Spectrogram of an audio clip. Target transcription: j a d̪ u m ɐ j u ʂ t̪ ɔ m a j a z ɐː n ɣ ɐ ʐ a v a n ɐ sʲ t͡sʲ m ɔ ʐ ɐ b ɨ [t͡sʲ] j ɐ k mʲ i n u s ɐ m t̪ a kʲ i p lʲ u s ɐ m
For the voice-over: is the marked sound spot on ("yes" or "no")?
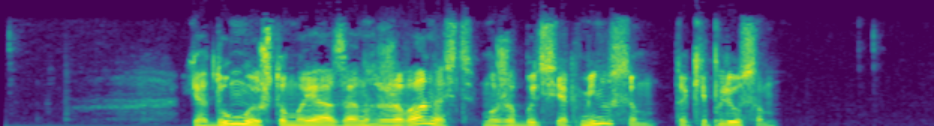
yes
